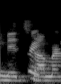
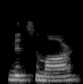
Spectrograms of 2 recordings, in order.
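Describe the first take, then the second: First: The word is pronounced in a plain, ordinary way. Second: The word is pronounced in an affected, showy way. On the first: This is the everyday way of saying it. "I say midsummer" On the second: The speaker is being pretentious. "when I want to be pretentious, like right now, I'll say, oh"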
